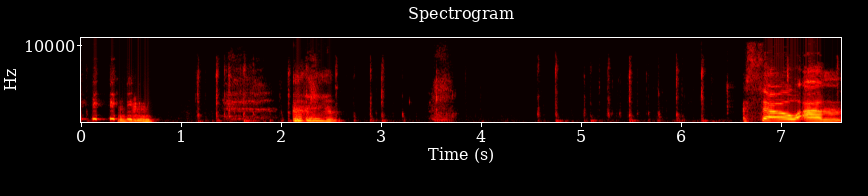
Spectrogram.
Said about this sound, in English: Oh, we can hear you're typing, somebody.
